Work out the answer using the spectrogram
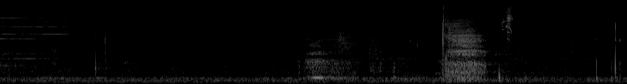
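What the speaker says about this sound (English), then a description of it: "I can't believe I left my phone on." A mobile phone rings during a memorial service, a faint tone that chirps briefly in a hushed room, followed by a louder burst of rustling and breath close by.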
